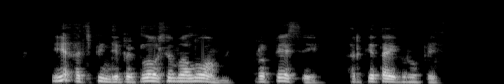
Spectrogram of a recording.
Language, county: Lithuanian, Kaunas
